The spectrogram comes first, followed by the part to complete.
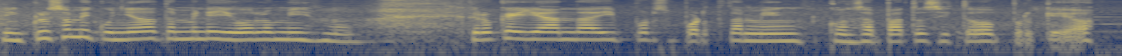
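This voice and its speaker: A young woman with a fairly high voice talks to her followers in a casual, confiding vlog style. She speaks directly to the viewer in a chatty way. The handheld recording carries clear background noise. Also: fairly even intonation, fast, warm tone. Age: young adult. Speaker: vlogger. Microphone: camera at arm's length.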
